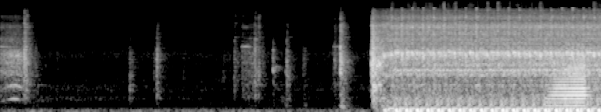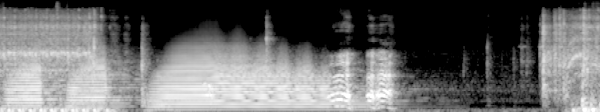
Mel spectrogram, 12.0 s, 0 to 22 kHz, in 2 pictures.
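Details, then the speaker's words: Honda CL90 swap-meet find bored out to 150cc with a big piston, points cleaned, pan choke: small single fires up and pops along evenly, then blips cleanly with no knocks or rattles; normal idle. "woohoo what well guys that sounds great that thing sounded good now here comes the oil"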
